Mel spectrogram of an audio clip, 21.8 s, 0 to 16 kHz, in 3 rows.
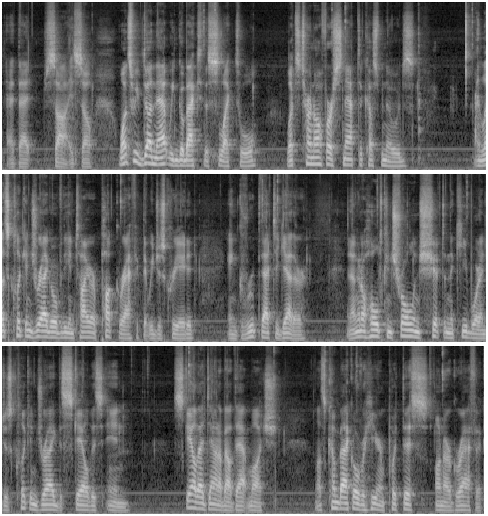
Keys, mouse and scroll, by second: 3.2 click, 5.2 click, 7.2-9.4 drag, 11.4 click, 14.4-17.7 ctrl+shift+drag, 18.8-19.8 middle drag, 20.0-21.5 drag.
